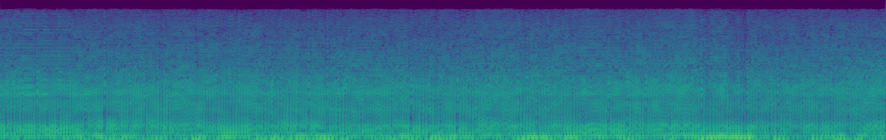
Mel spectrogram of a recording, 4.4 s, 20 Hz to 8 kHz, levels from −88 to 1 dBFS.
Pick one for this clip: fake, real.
fake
